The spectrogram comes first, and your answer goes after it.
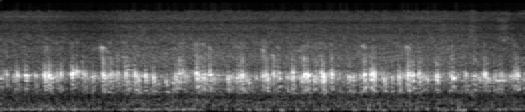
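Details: In early spring, with ice on the pond two days earlier, a chorus of wood frogs at a pond gives rapid, duck-like clucking croaks to attract mates.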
